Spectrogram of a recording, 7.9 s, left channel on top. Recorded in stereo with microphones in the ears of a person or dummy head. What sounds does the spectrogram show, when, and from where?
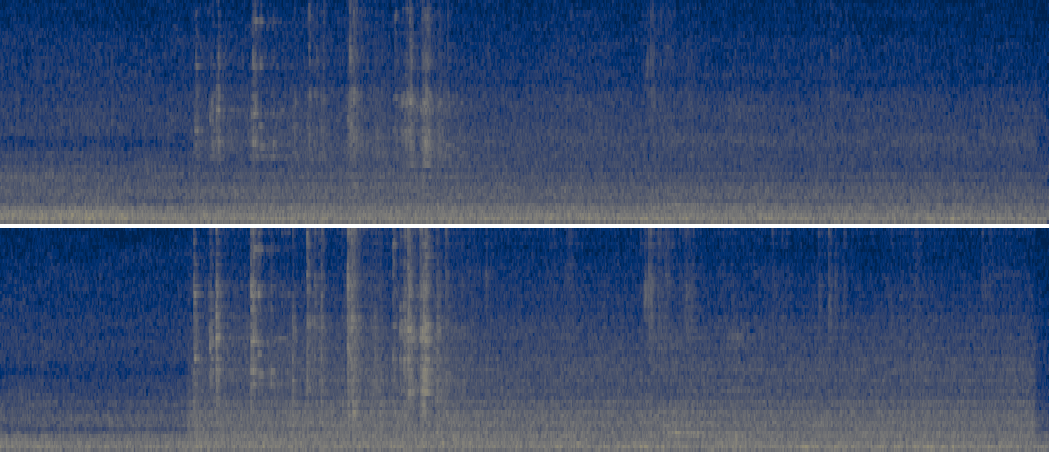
1.4 s a dropped coin: 45° right (ahead or behind), 1.1 m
